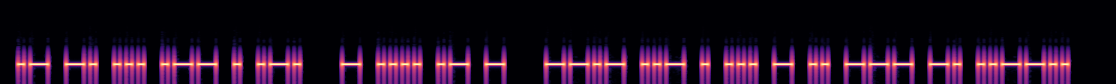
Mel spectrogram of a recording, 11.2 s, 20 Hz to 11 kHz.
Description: Morse code, heard as a keyed tone, about 20 wpm, 700 Hz. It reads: ANSWER THAT QUESTION?
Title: Sentences from Top 400 Words 20wpm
